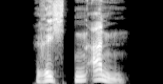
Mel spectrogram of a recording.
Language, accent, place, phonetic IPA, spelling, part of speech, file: German, Germany, Berlin, [ˌʁɪçtn̩ ˈan], richten an, verb, De-richten an.ogg
- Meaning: inflection of anrichten: 1. first/third-person plural present 2. first/third-person plural subjunctive I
